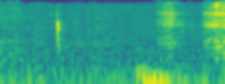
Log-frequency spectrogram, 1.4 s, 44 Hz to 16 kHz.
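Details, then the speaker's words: Canon 50mm f1.8 EF lens on a Canon R via RF-EF adapter, quiet room: three short rasping buzzes as autofocus hunts, each under a second; noticeably noisy autofocus drive. "how noisy is that sounds like a horse and car"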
